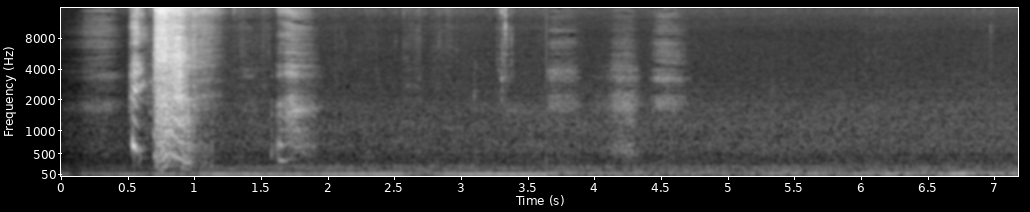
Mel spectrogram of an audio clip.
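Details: A sneezing fit in a corridor, possibly female: two sharp explosive sneezes close together, then quieter breathy bursts, against steady corridor rumble; sneezing.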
